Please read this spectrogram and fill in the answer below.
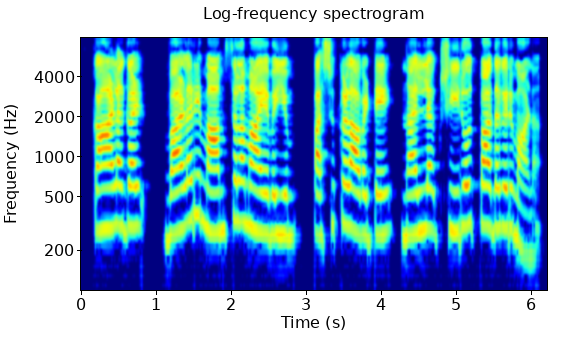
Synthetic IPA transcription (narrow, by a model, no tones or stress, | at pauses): kaːɭɐɣɐɭ | ʋɐɭɐɾe̞maːmsɐlɐmaːjɐʋɐjum | pɐɕukːɐɭaːʋɐʈːe̞nɐlːɐkʂiːɾo̞ːt̪̚paːd̪ɐɣɐɾumaːɳɨ̰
